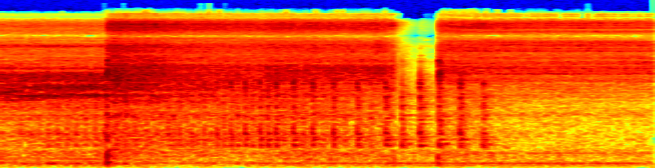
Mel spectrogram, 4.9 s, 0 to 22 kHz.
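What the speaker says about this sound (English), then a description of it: "I'm going to bleed off all the air" Air hisses out of a shock being bled on a 2025 Husqvarna TX300 during a suspension service: a steady close hiss with a sharp click, then a short run of rapid ratcheting pulses near the end.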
